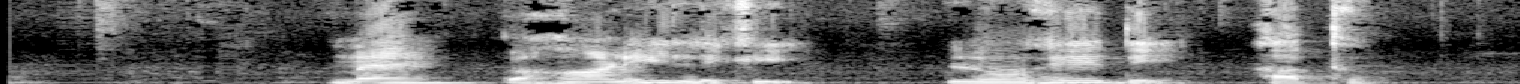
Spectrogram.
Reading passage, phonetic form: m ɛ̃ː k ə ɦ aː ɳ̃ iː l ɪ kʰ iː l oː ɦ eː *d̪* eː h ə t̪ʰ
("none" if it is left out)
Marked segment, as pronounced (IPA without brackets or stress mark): d̪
